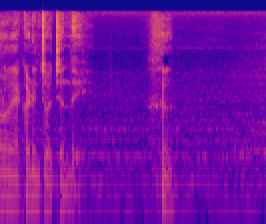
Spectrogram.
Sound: laughing Cunningly

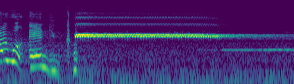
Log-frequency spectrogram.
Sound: whistle

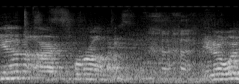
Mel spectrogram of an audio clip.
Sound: mild laughter

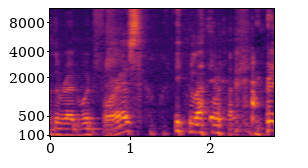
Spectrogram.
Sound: laughs

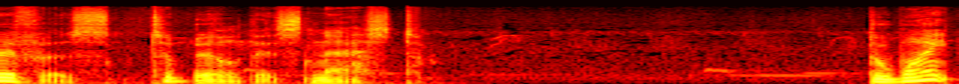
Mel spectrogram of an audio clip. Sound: sounds of nature

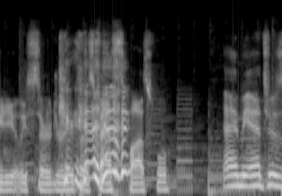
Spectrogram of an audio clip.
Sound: cackles

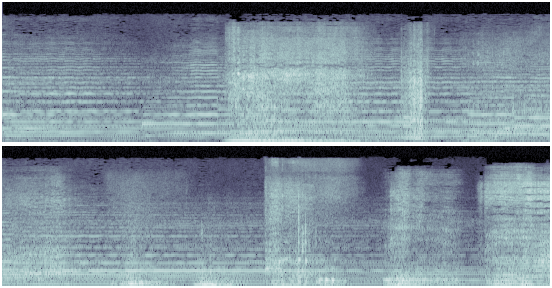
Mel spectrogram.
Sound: solemn music; Bumpy grumbling

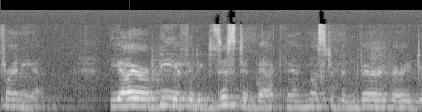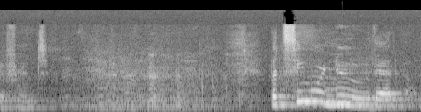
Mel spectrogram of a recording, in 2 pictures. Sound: laughter

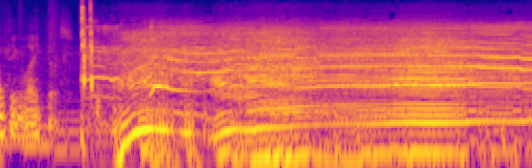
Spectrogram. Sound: chainsaw buzzing

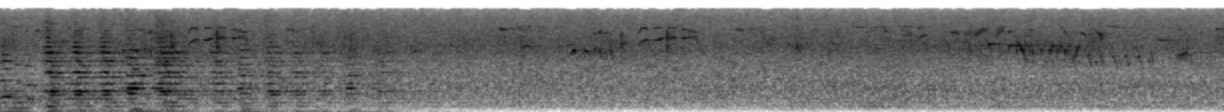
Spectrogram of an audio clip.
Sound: birds chirping

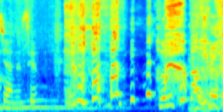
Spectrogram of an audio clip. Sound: burst out laughing

